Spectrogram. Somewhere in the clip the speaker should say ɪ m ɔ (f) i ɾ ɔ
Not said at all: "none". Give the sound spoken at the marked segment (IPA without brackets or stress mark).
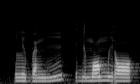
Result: m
